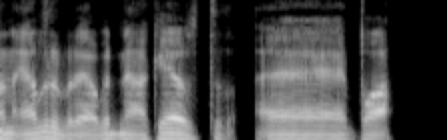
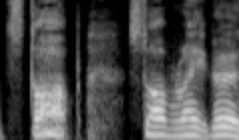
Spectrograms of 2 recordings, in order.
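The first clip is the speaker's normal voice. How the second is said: high, slow yelled command; retold shout; 8 semitones higher, slower than usual. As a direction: call out stop like you're chasing him. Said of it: "'cause I'm shouting".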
